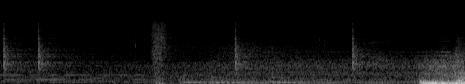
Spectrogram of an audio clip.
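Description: Soft menu clicks tick now and then.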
